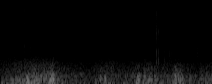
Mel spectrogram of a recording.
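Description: Thunder rumbling with rain falling, the rumble swelling loudest about half a second in.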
